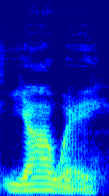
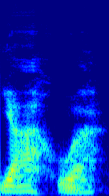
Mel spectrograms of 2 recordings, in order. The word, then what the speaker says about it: Yahweh: Some people pronounce his name Yahweh, while others pronounce it Yahuwah.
